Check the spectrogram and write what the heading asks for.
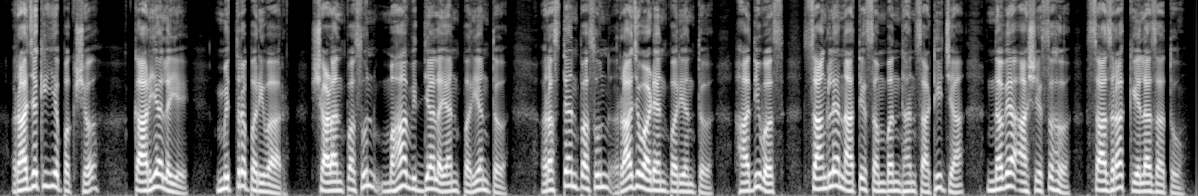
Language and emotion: Marathi, neutral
